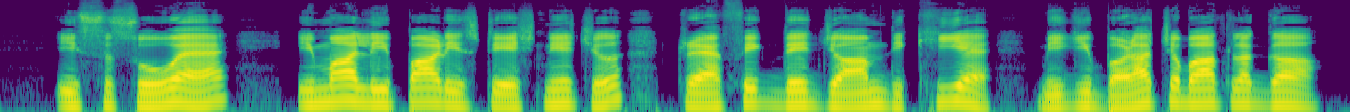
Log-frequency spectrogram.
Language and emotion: Dogri, surprised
